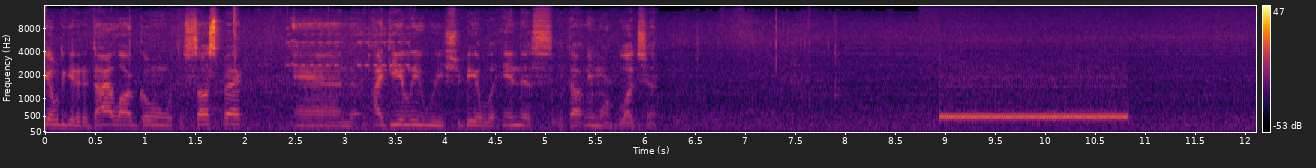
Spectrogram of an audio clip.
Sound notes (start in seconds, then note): 8.9 phone ringing over speakers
